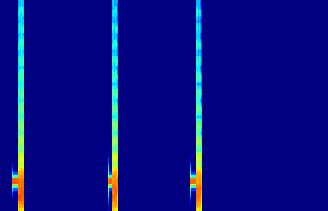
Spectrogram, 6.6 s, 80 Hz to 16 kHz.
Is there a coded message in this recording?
Yes: ACARS aircraft data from 0.2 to 4.0 s, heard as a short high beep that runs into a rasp, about 2400 baud.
